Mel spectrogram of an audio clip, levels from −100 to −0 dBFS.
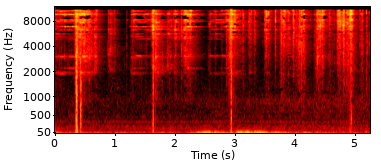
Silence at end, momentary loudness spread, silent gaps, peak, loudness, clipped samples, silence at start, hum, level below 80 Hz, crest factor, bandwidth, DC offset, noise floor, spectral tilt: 0.05 s; 20 LU; none; -6 dBFS; -28 LUFS; under 0.1%; 0 s; none; -48 dBFS; 28 dB; 12 kHz; under 0.1%; -54 dBFS; 1 dB/octave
